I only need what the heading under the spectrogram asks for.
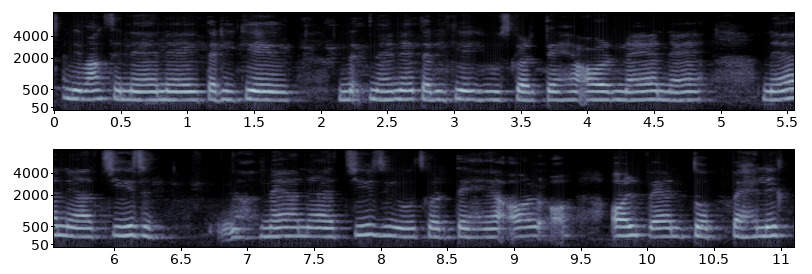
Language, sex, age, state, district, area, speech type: Urdu, female, 30-45, Bihar, Darbhanga, rural, spontaneous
